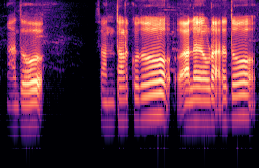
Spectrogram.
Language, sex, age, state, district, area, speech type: Santali, male, 18-30, Jharkhand, East Singhbhum, rural, spontaneous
